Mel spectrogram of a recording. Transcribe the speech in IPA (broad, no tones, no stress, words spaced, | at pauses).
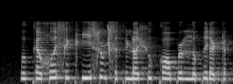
ʊkæχʷɪ siʈʰi suɳsəkɪɳɾʌ ʃukɔ pə˞ŋə pɪɾəʈ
